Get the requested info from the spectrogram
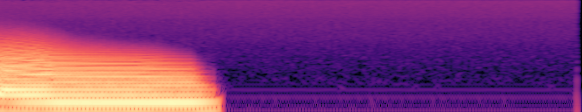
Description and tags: made with vital synth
